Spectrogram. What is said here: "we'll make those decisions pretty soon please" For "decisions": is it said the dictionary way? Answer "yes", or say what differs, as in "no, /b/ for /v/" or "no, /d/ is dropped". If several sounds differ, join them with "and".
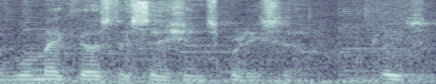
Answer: yes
